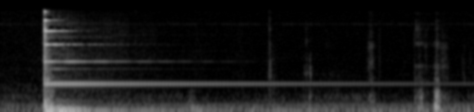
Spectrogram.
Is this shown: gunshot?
no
